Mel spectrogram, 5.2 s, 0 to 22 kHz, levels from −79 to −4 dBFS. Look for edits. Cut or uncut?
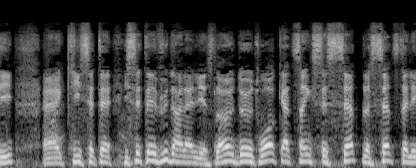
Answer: uncut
